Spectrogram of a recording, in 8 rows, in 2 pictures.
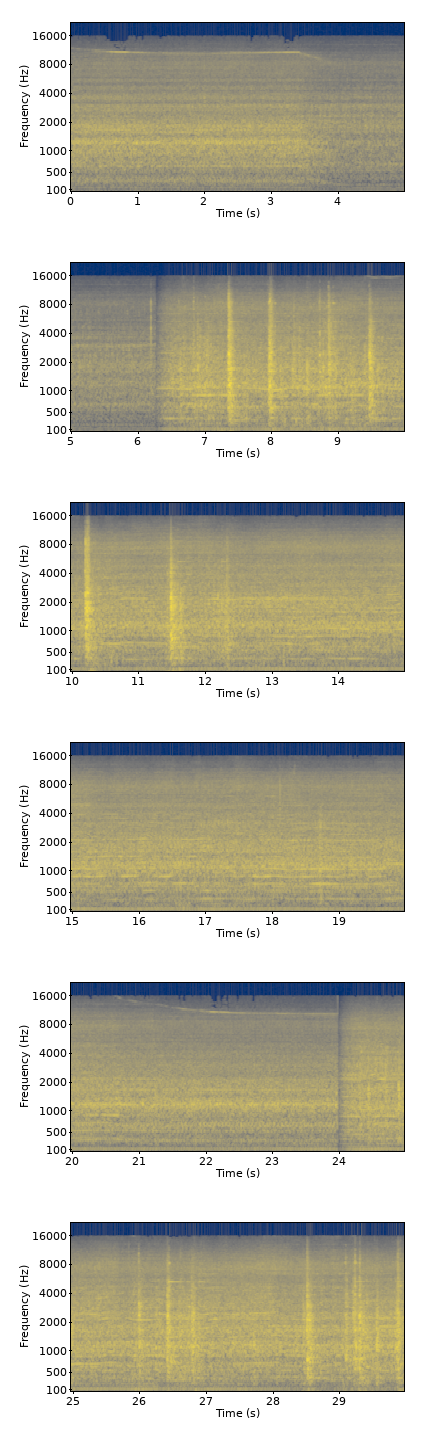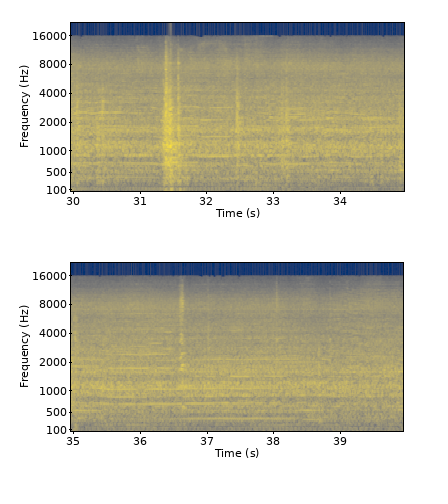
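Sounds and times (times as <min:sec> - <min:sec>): excavator diesel engine running: 0:00.0 - 0:39.9
metal clanks and knocks: 0:24.3 - 0:33.4.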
